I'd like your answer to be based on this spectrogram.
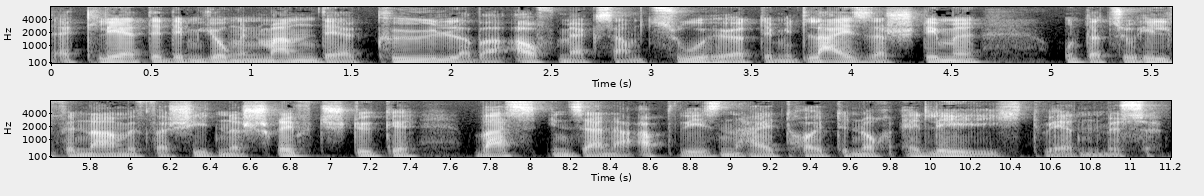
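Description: A man narrating a literary audiobook in a measured, storytelling manner. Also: sits low.

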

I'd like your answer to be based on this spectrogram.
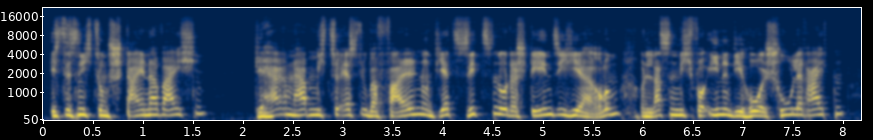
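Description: A man's voice: medium pitch, sing-song, moderate pace, a bit bright, pitched above the performer's own voice. A man voicing an agitated, indignant arrested man who exclaims in outraged, rising cries.

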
